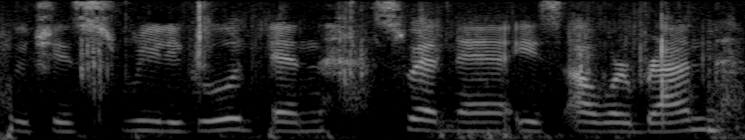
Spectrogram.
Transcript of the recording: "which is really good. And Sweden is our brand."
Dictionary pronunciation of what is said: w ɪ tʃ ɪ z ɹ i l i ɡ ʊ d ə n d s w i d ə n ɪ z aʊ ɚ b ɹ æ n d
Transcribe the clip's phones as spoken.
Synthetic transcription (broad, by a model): w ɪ tʃ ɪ s ɹ i l i ɡ ʊ d ə n d s w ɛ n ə ɪ s aʊ ɚ b ɹ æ n d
